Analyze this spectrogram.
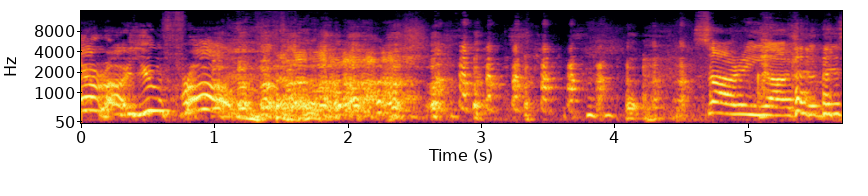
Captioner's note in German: Gelächter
